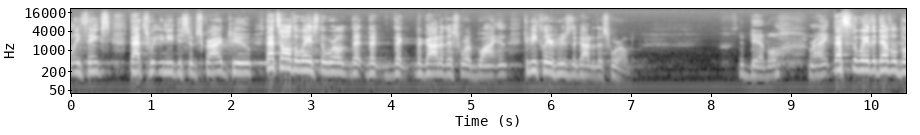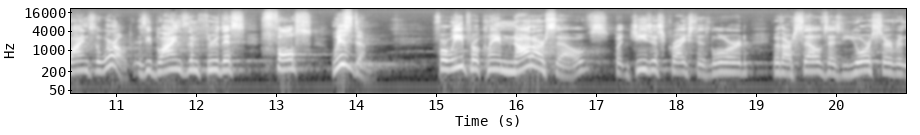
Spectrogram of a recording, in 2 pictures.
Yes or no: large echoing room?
yes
